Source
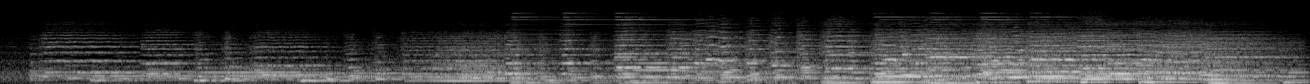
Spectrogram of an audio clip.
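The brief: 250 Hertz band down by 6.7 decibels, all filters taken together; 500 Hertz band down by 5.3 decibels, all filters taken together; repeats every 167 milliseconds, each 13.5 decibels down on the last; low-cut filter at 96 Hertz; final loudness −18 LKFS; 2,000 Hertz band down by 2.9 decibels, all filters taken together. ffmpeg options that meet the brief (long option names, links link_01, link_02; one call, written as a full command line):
ffmpeg -i in.wav -af "highpass=96,equalizer=frequency=250:width_type=o:gain=-7.5,equalizer=frequency=500:width_type=o:gain=-4,equalizer=frequency=2000:width_type=o:gain=-3.5,aecho=1:1:167|334:0.211|0.0444,volume=7.5dB" out.wav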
